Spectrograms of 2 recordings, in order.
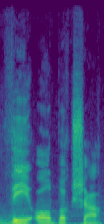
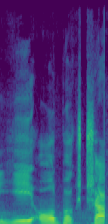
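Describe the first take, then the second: First: The first word begins with a th sound. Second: The first word begins with a y sound. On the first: The speaker calls it right. "The way you pronounce it is the" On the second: The speaker calls it wrong. "you're pronouncing it wrong"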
